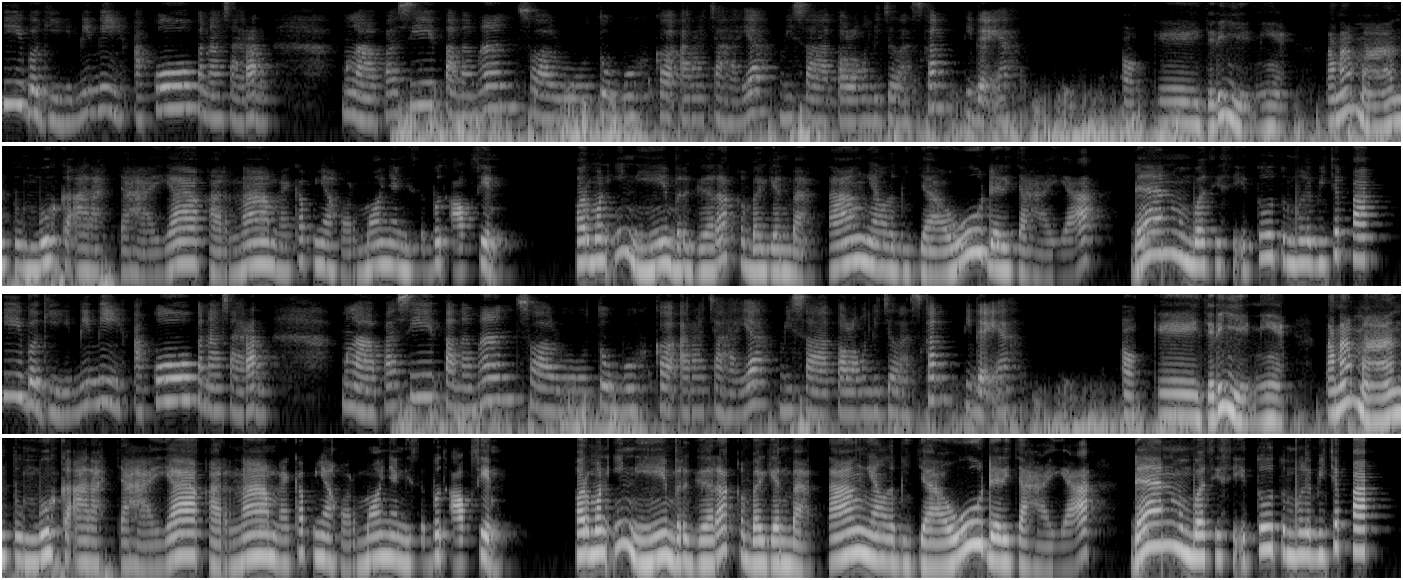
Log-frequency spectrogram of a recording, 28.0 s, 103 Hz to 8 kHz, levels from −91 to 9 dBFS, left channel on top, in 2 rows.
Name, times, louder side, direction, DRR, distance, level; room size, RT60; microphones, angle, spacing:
voice 1, 0.0-10.1, right 2 dB, 85° right, 1.1 m, -37 dB
sound 1, 3.9-15.1, left 5 dB, 55° left, 0.3 m, -35 dB
voice 2, 11.2-12.8 13.2-19.0 19.7-24.9 25.3-27.6, right 6 dB, 65° right, 0.4 m, -26 dB
11.0 x 4.0 x 3.1 m
head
